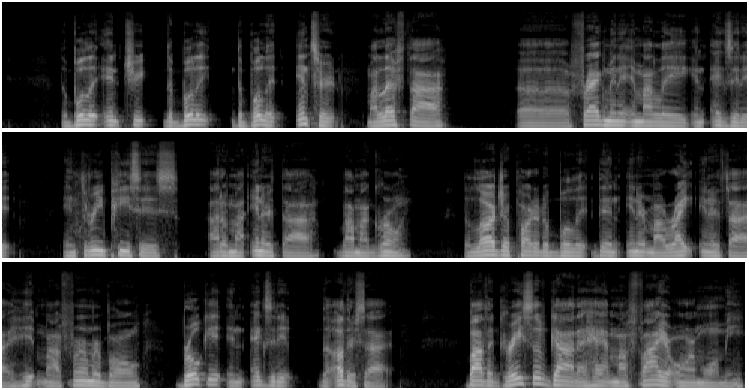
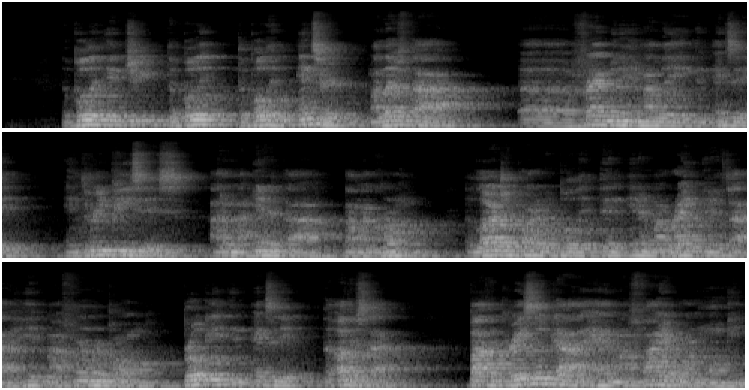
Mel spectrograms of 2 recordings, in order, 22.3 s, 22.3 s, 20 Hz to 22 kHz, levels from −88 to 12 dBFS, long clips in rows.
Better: first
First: none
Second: room echo; noticeable; dies away in 1.1 s // off-mic speech; far

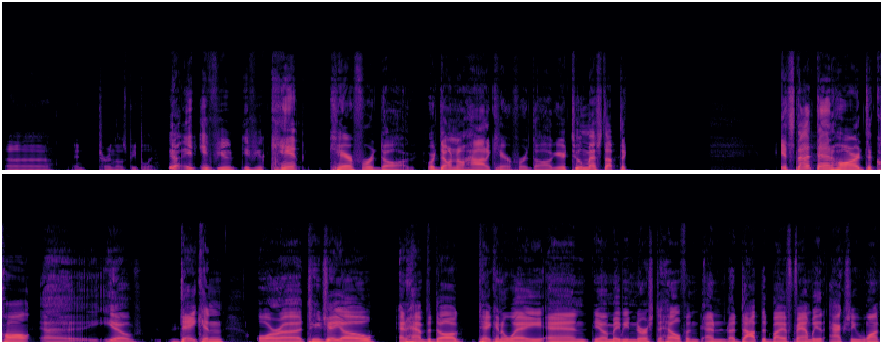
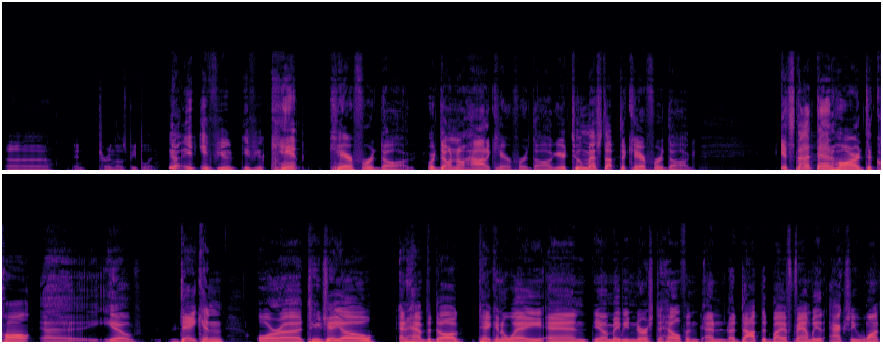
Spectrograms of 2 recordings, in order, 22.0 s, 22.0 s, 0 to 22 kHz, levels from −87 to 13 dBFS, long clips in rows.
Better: second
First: audio cutting out; at 8 s for 1 s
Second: none

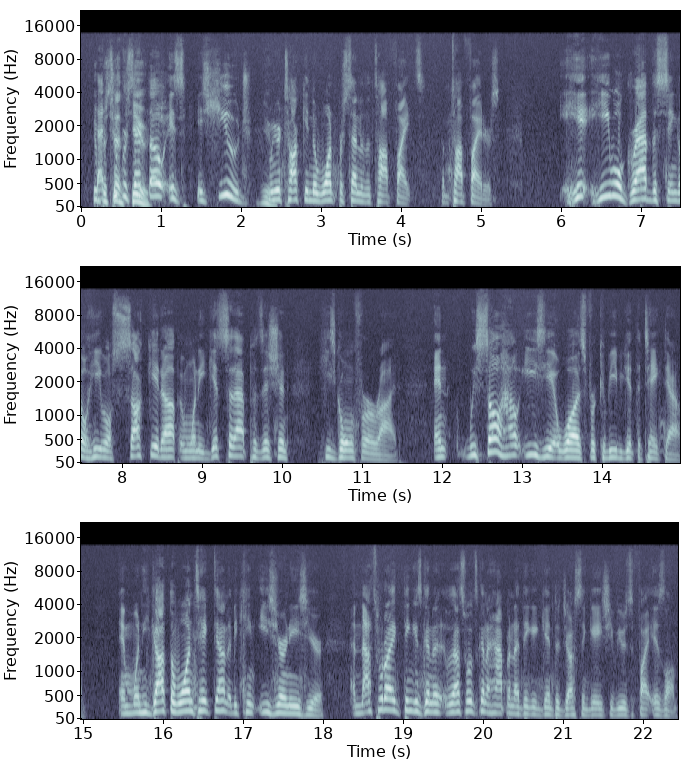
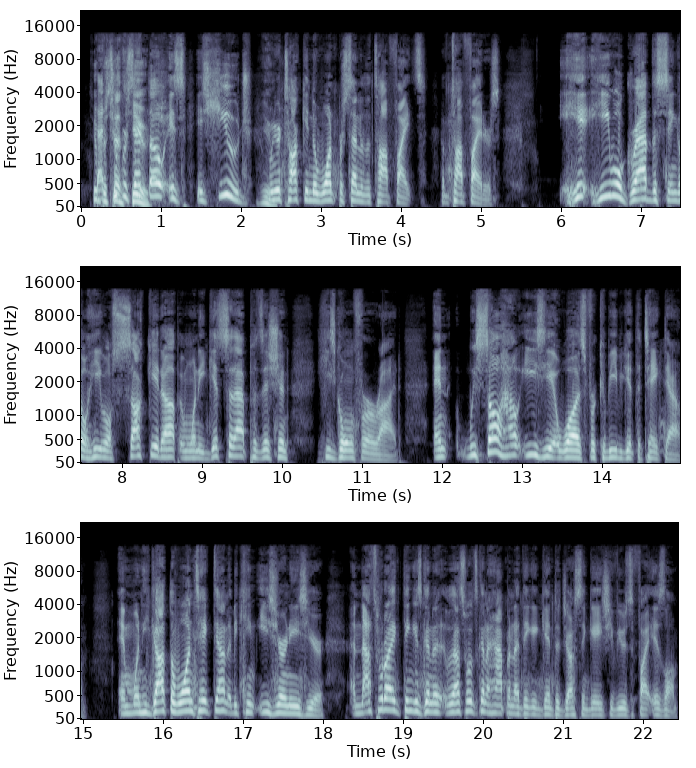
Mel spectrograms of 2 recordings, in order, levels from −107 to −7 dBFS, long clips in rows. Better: second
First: hiss; faint; throughout; 25 dB below the speech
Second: none

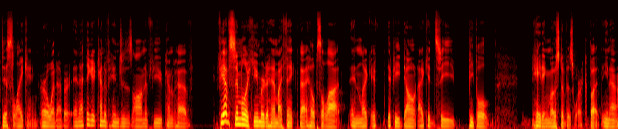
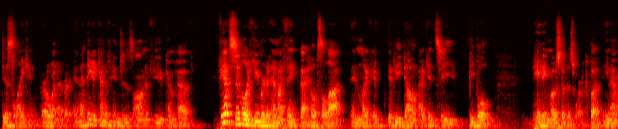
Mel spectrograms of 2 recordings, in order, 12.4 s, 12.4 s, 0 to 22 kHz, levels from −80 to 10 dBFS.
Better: first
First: none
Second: off-mic speech; far // room echo; slight; dies away in 0.3 s

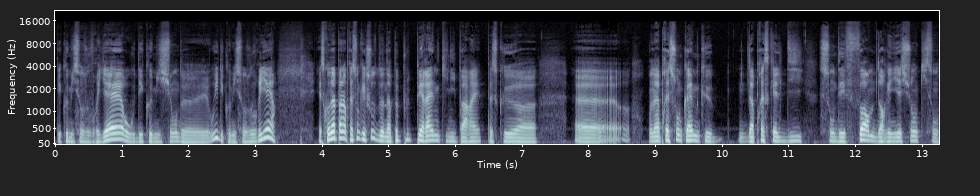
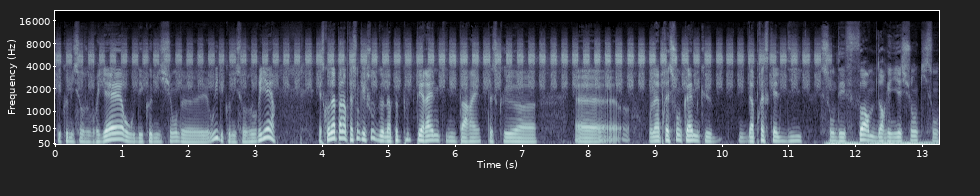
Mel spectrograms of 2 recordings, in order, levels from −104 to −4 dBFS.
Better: first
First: none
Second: animal sounds; loud; throughout; 7 dB below the speech

